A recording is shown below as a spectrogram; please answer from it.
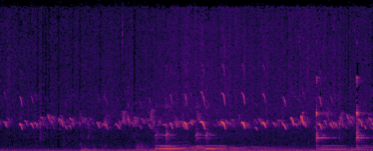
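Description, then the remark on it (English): Many chickens on a farm cluck and chatter together in a busy, continuous chorus, with some louder calls standing out over the crowded background of the flock. “The modern chicken begins life on a farm.”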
